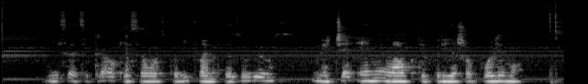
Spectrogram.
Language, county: Lithuanian, Kaunas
